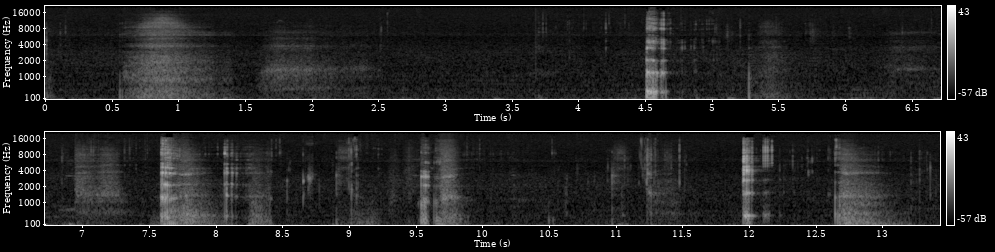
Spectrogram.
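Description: Several loud, low, gurgling belches in a quiet room, with some mouth and chewing noises between them: repeated burping.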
